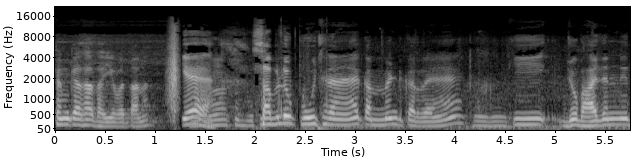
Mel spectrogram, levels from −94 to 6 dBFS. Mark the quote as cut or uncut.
cut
